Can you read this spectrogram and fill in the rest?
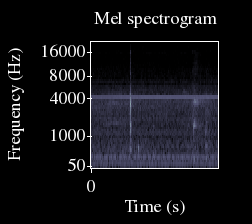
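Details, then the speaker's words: Volkswagen, key on engine off, secondary air valve actuated via scan-tool component test: a few sharp separate clicks under the hood over steady electrical hum; normal secondary air valve operation. "there's my secondary air you can hear it clicking under there so it's doing what it's supposed to do"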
